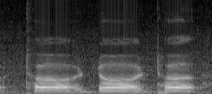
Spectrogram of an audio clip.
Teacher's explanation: हम लोग जीभ से अपने तालो में चोट करके बोलते हैं तो वह मूर्धन्य होते हैं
